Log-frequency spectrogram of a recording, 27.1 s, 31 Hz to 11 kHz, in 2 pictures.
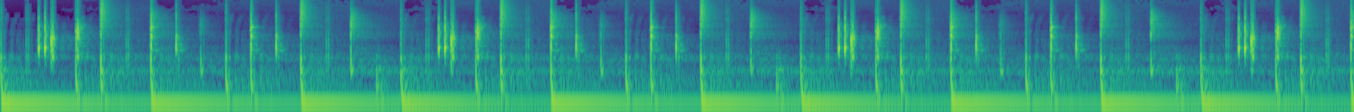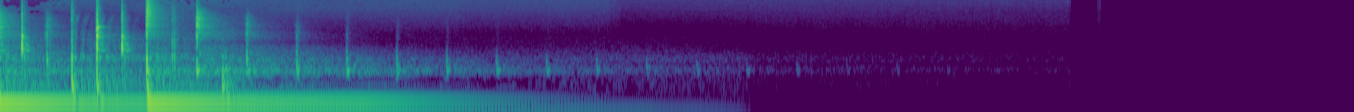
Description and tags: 3D Sound on 808
drums, 808, Sound, 3D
